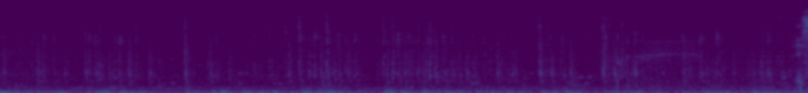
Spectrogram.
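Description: Faint typing on a computer keyboard: light, irregular key clicks.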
